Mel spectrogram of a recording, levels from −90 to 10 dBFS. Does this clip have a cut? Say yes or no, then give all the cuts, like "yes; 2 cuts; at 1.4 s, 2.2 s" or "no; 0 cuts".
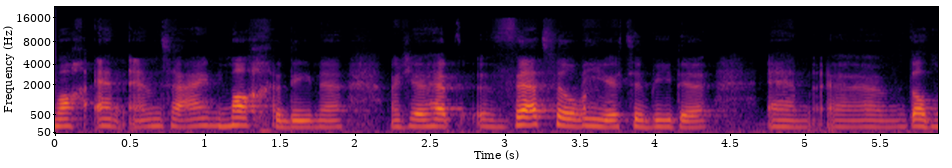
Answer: yes; 3 cuts; at 1.1 s, 1.4 s, 3.5 s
